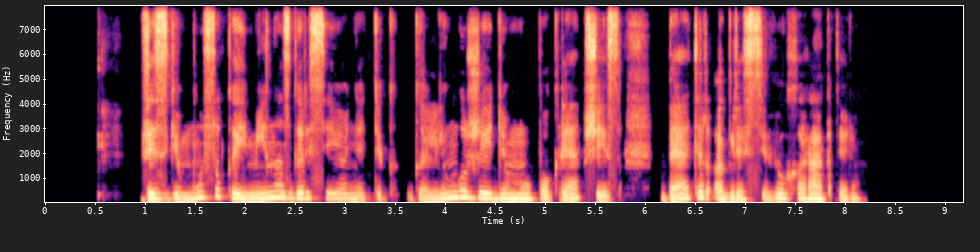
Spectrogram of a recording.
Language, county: Lithuanian, Vilnius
